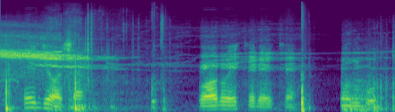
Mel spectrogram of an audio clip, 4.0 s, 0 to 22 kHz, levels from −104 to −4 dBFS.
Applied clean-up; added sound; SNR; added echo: neural mask model RNNoise.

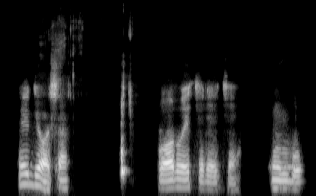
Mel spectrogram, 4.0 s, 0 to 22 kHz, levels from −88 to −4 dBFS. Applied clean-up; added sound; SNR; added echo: neural mask model Resemble Enhance denoiser.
